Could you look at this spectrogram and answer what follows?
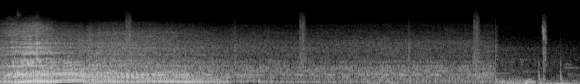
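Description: GMC Sierra SLT pickup with a 5.3-liter V8 engine revving up against its 4,000 RPM soft limiter, loud and close, the rising roar then dropping back to a steady idle drone.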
